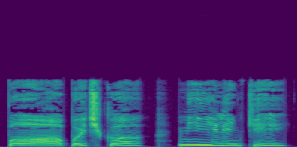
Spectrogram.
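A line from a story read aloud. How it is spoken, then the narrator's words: Sudden whimpering. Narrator (Russian): вдруг захныкала Маня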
